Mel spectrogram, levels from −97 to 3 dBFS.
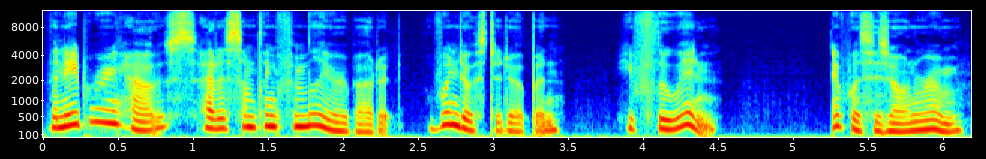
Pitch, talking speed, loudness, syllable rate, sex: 225 Hz, 205 wpm, -16 LUFS, 6.5 syllables/s, female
